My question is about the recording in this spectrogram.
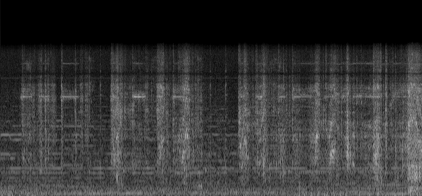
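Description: Axial Yeti RC rock racer's electric motor and gears whining in short throttle bursts, several times, with rattling and scrabbling as it climbs and tumbles over logs and bark.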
